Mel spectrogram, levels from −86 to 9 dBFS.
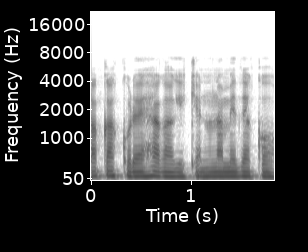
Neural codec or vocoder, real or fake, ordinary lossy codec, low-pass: none; real; none; 7.2 kHz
